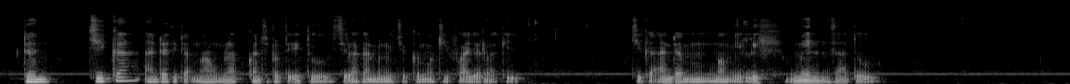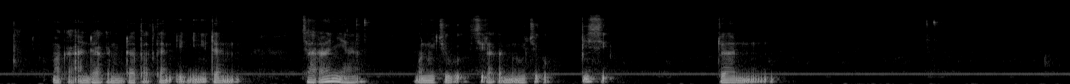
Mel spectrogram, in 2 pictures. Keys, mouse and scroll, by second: 5.4 click, 7.5 click, 14.4 click, 20.1 click, 20.8-21.4 scroll down 3.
